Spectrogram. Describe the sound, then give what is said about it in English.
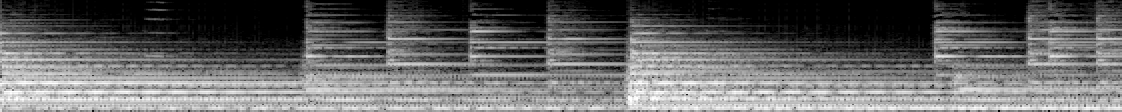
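Students ring tower bells from Moscow at Lowell House in a traditional peal for guests from Russia, rich overlapping strikes sustaining and layering into a continuous shimmering wash, with fresh strokes breaking in every second or so; no voices. “The students performed a couple of traditional peals for special guests from Russia.”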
